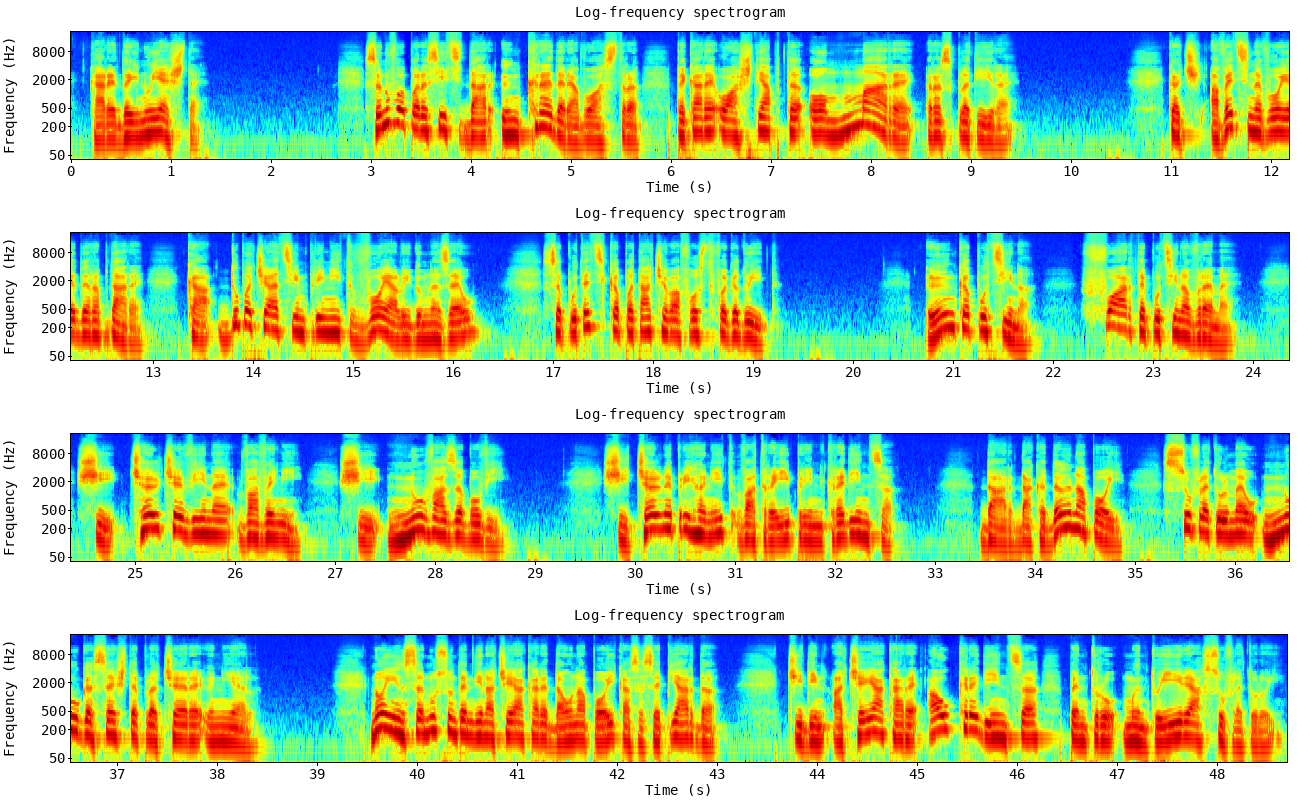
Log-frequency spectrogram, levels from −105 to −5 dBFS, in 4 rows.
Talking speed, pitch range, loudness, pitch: 110 wpm, 110-155 Hz, -17 LUFS, 130 Hz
